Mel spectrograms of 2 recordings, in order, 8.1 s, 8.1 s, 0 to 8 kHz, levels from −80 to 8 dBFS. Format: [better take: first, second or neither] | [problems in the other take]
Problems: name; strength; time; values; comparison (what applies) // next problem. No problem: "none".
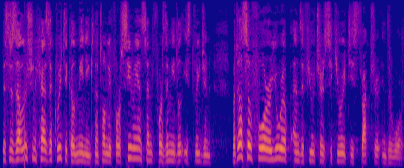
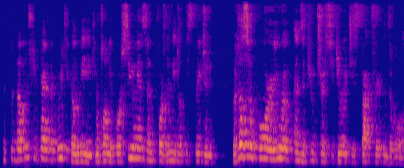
first | noise reduction (neural mask model DeepFilterNet 3)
